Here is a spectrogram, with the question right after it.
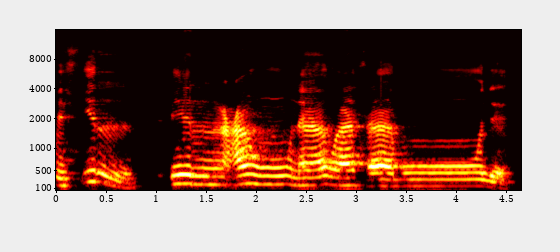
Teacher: bila sebut fir tu pastikan kasrah baris fa kita tu kasrah dia tajam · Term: kasrah tajam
